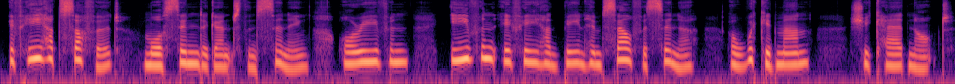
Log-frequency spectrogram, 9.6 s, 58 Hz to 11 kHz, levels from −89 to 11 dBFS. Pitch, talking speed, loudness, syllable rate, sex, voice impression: 210 Hz, 155 wpm, -17 LUFS, 4.6 syllables/s, female, very feminine, adult-like, slightly middle-aged, very thin, slightly relaxed, slightly weak, slightly dark, slightly hard, clear, slightly fluent, slightly raspy, cool, very intellectual, slightly refreshing, very sincere, calm, friendly, very reassuring, slightly unique, elegant, slightly sweet, slightly lively, kind, slightly intense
